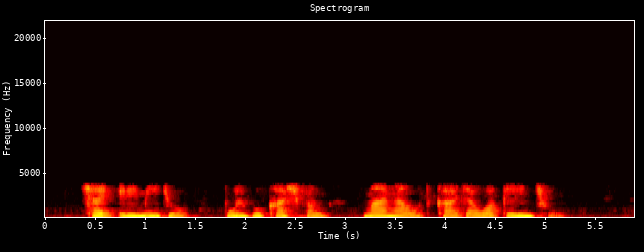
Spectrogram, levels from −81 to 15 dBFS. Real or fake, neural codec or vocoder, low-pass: real; none; 3.6 kHz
